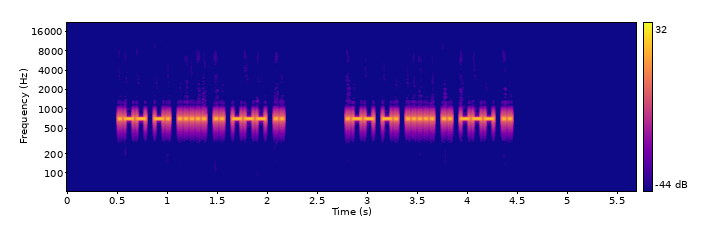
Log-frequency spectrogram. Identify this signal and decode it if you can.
Morse code, heard as a keyed tone, about 37 wpm, 700 Hz. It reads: WN5IOI WN5IOI
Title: USA Call Signs - 6 Characters - Repeated 2x - 40wpm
